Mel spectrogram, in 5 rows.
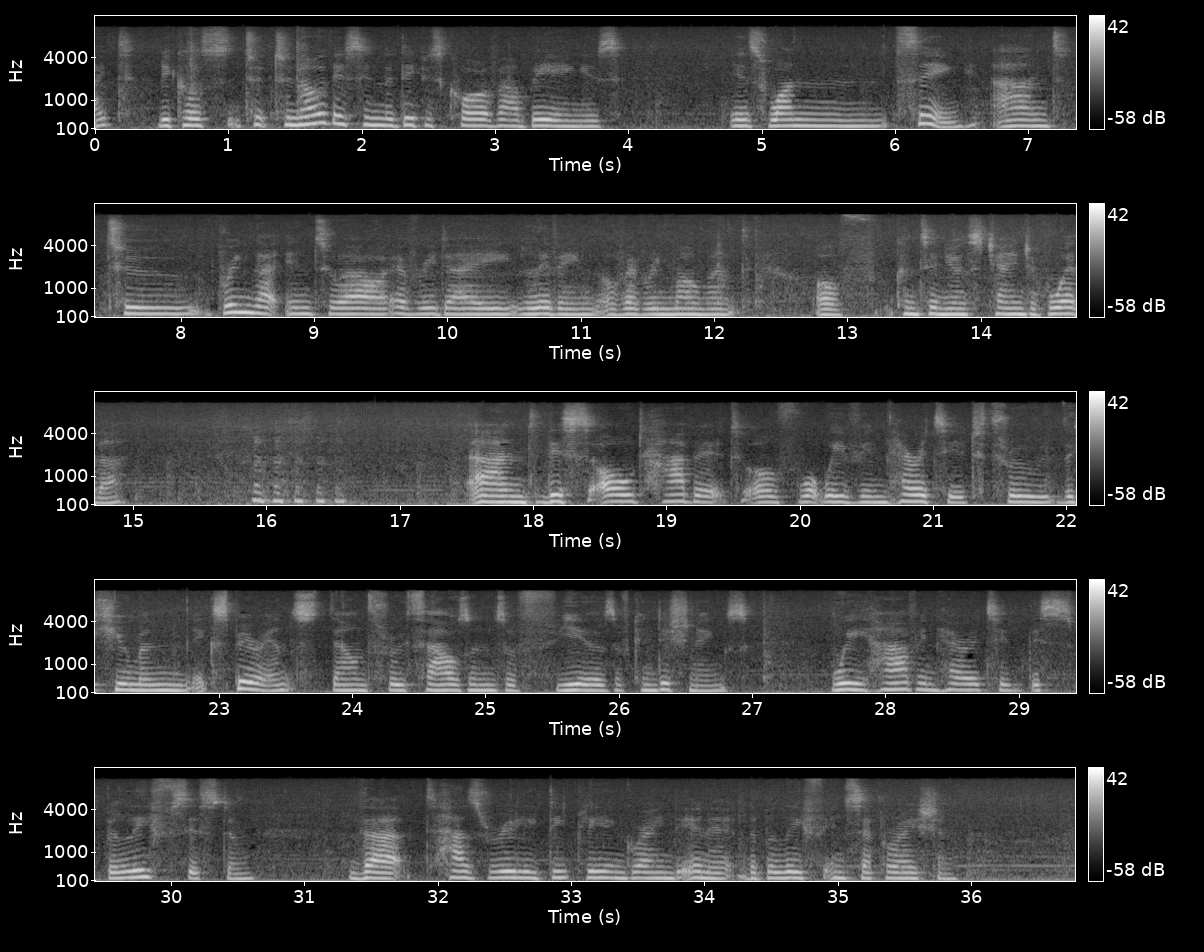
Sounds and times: Speech: 0.0 - 4.0, 4.8 - 15.0, 17.5 - 27.0, 27.6 - 30.6, 31.3 - 35.9.

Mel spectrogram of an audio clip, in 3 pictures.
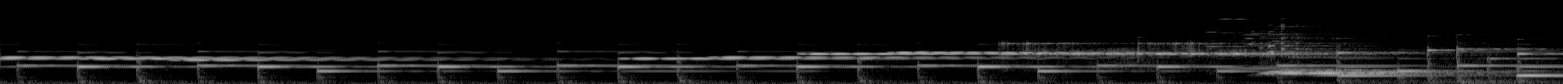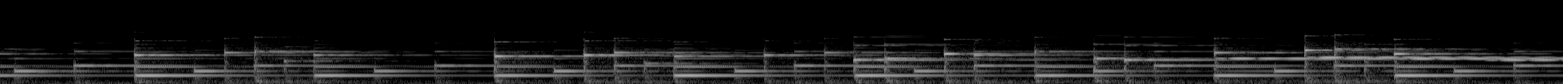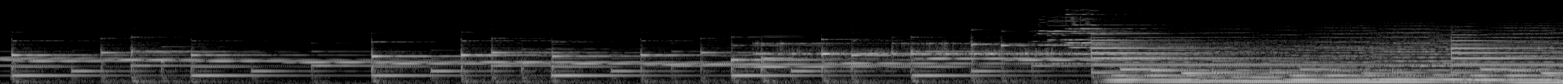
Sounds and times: Music: 0.0 - 46.8.

